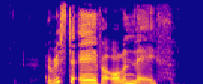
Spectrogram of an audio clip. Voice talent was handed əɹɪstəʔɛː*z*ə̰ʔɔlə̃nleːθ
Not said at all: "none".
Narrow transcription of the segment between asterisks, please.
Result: v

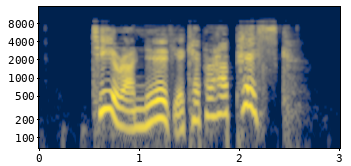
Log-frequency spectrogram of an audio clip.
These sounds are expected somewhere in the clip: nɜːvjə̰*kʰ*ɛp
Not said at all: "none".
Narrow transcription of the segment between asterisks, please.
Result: kʰ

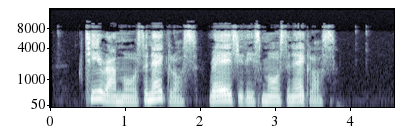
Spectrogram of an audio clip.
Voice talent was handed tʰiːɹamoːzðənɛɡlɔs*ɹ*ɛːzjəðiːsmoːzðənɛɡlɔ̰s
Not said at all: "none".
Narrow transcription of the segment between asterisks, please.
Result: ɹ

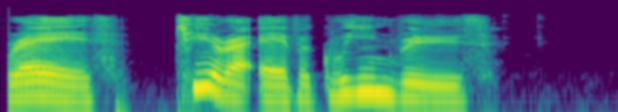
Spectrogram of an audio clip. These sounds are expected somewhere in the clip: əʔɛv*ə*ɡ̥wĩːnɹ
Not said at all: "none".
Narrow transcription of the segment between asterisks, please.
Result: ə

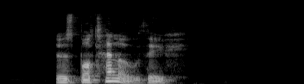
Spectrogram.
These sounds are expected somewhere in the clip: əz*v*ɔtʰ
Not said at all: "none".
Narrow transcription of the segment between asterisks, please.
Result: b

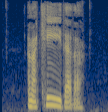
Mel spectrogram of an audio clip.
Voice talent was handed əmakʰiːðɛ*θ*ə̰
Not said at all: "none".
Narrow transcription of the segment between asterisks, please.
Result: ð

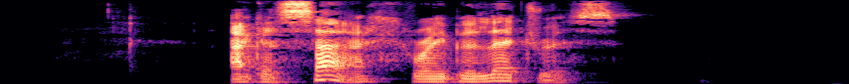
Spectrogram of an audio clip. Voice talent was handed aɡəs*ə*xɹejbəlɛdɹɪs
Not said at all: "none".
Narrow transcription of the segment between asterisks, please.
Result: a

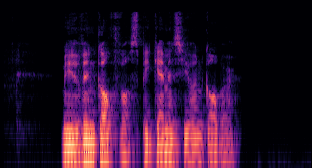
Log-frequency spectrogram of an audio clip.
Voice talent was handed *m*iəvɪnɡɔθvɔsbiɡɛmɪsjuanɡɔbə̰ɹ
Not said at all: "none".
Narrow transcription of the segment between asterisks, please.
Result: m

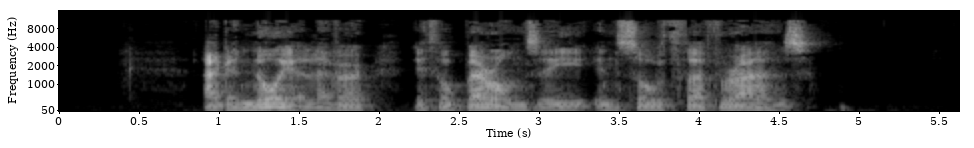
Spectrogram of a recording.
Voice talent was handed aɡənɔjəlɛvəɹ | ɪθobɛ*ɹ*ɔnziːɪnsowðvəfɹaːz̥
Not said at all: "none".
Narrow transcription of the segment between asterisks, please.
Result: ɹ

